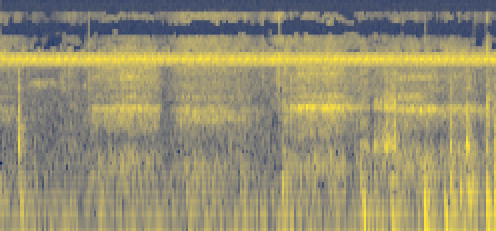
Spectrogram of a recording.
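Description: Faint insects trilling in the background on and off. A few soft knocks near the end come from sandwich triangles being handled on a wooden cutting board and a steel plate.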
